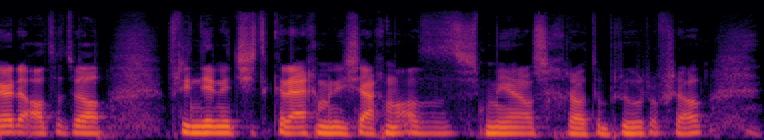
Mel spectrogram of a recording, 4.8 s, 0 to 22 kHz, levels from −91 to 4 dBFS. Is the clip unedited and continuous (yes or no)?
yes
